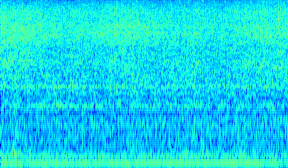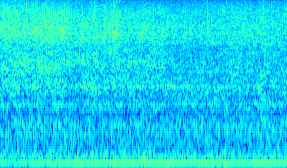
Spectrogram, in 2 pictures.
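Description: Two-litre straight-six Triumph Vitesse engine running at steady cruising revs in an open roadster, with wind and road noise.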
